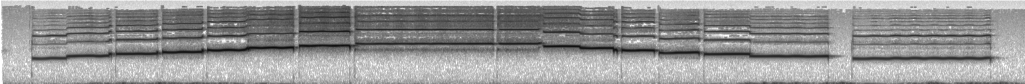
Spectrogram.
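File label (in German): tonleiter, Knochenflöten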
